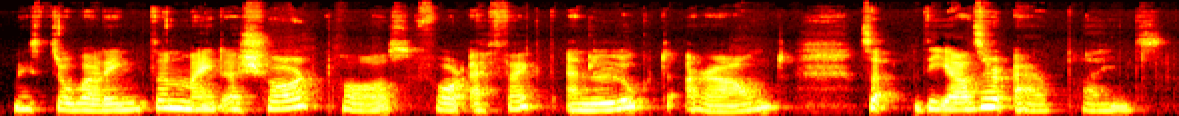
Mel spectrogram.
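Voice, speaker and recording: Slow-reading woman. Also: on the high side. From Czech Republic. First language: Czech. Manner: slow, soft storybook reading with quiet whispered touches. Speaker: author reading her book. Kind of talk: reading a children's book aloud.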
